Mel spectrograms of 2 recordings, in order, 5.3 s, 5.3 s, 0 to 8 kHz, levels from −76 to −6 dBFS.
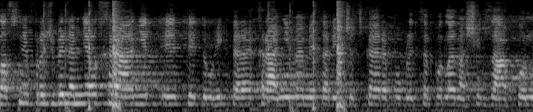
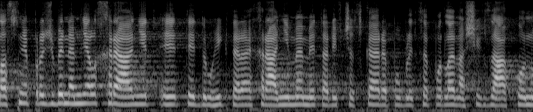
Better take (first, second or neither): second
